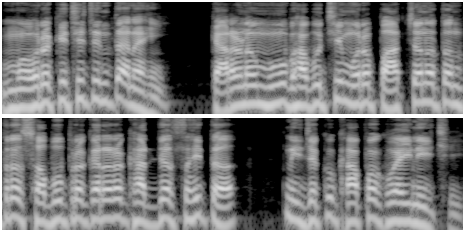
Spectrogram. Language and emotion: Odia, happy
